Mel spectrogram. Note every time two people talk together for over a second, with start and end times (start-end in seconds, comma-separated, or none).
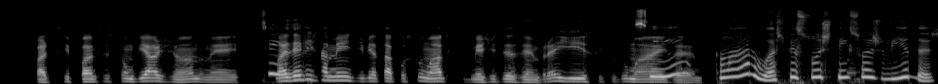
none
